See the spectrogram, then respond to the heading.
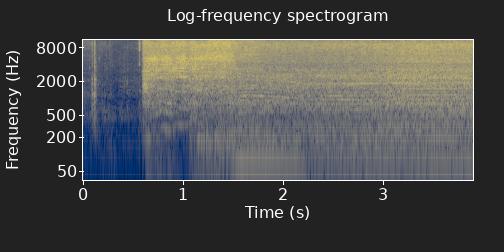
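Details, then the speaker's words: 1996 Chevy K2500 V8 with lean codes P0171/P0174, after new injectors were fitted, at 54 psi fuel pressure: quick crank, it catches at once and settles into a steady, even idle; normal start and idle, both sensors reading rich. "oh yeah this this truck is happy I can tell"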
